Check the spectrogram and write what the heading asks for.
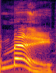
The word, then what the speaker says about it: me: For everyone who's confused, there's a song by NSYNC called "It's Gonna Be Me," and me is pronounced like May.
